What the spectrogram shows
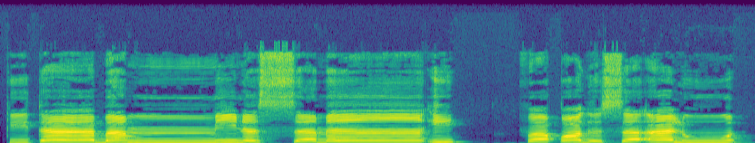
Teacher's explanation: یا دیکھیں من السماء، یہاں خالی الف سے پہلے زبر ہے اور اس پر مد بھی ہے. یہ مد جو ہے مد متصل ہے، اس کی مقدار 4 حرکت کے برابر ہے، تو ہم اسے 4 حرکت کے برابر کھینچ کے پڑھیں گے.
